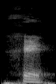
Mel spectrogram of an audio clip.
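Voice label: "g", Spanish pronunciation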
